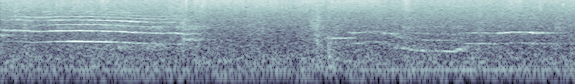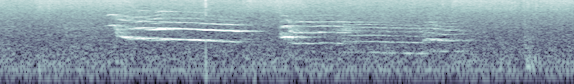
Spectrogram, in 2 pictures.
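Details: Puppy howling at home in a series of long, wavering harmonic howls, some sliding downward, with short pauses between them and a few broken, whimpering notes near the end.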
